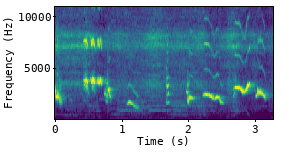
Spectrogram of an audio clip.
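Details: Local Oriental magpie-robin singing as a daily tutor recording: clear whistled notes rising and falling, short chips, over a constant thin high whine and faint low hum.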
